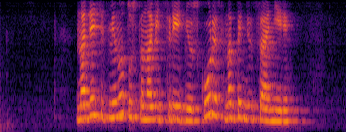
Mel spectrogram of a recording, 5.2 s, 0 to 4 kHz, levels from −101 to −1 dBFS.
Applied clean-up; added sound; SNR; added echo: none; none; none; reverberation time 0.5 s.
